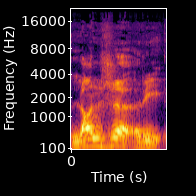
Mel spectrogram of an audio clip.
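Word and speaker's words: lingerie: इसमें जो ज है वो जैसे आप श बोलते हैं ना, जैसे शंकर में जो श होता है, शिव में जो श होता है, वो वाला श जैसे बोलते हैं, वो श बोलते वक्त मुंह के अंदर जो जीभ की स्थिति होती है, उसी स्थिति में जीभ को लाके आपको ज बोलना है। आपको मन में ये सोचना है कि मैं श बोल रहा हूँ और आपको बोलना है ज, लॉन्जरी।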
